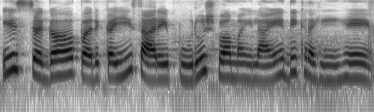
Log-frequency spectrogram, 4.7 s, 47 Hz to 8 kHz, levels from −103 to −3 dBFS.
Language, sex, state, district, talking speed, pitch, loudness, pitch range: Hindi, female, Madhya Pradesh, Dhar, 140 wpm, 225 Hz, -16 LUFS, 210-270 Hz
